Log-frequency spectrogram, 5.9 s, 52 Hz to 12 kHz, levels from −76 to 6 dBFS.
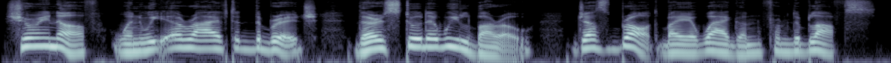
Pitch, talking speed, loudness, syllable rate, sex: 160 Hz, 200 wpm, -16 LUFS, 5.3 syllables/s, male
